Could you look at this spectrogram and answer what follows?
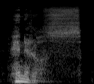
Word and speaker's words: géneros: Géneros. I said Estilo, it right. estilo. Estilos, que Giancarlo, he was pointing it out, or Tiki Tone. Generos in Spanish Generos. English is generous.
